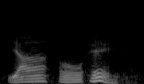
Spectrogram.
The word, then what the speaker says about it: Yahweh: The Hebrew wow has the marks of a long O over it, so it should be pronounced as O or A-O. Therefore, the name is pronounced Ya-O-A.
